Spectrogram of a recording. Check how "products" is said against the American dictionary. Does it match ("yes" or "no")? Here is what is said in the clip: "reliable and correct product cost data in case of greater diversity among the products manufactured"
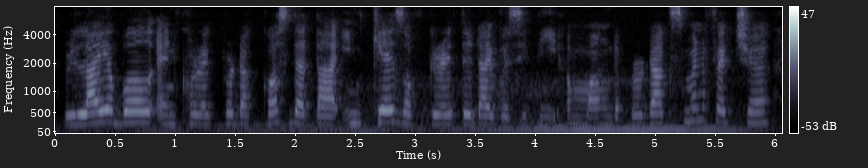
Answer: yes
